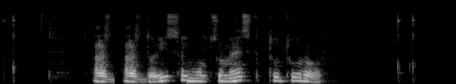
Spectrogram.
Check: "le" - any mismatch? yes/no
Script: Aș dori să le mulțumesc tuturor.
yes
